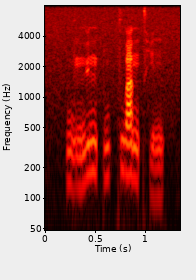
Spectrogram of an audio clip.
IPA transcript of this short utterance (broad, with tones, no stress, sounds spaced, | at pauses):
ṵ˨˩ n̪ y˥˩ n p u˥ k w a˥˩ n t̪ʰ i˩ n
